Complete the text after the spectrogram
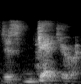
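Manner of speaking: loud, high-pitched, urgent scream. Recounting what they screamed at him while claire was still breathing: retelling a scream. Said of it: "I screamed at him".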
